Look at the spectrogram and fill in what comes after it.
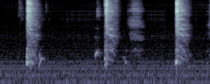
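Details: Three sharp, hissy sneezes about a second and a half apart, some with a quick breath in just before: repeated sneezing.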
